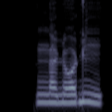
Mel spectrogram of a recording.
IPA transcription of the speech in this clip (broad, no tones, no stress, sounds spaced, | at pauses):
ŋ a ɳ ɔ ɖ ĩ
